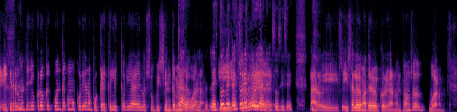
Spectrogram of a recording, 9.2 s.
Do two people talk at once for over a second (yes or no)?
yes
